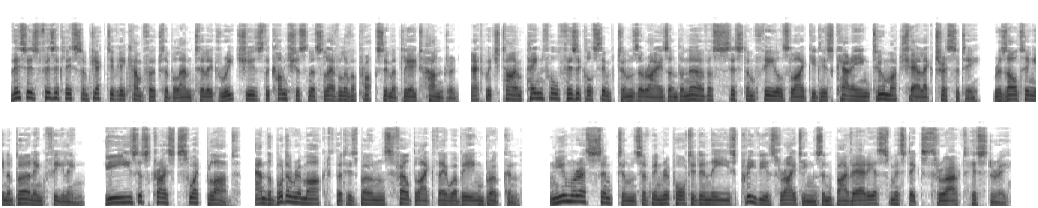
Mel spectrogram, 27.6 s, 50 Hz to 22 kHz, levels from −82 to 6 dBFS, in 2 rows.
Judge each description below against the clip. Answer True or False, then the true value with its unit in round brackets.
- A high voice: False (125 Hz)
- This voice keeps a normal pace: True (150 wpm)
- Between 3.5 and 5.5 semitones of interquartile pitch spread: True (4.0 semitones)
